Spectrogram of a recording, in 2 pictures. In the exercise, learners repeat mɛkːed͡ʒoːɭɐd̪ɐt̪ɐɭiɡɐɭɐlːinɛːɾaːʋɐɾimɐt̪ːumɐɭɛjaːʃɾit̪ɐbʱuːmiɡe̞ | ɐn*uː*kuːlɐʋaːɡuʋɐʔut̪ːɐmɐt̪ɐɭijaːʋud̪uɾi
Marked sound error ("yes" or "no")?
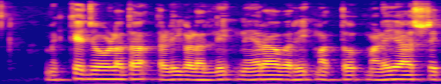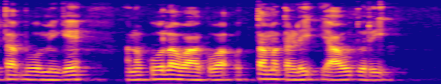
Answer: yes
